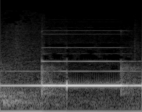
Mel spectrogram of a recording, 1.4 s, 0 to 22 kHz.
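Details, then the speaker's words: Simulated AED training demonstration with a CardioAid-1 defibrillator giving Slovak voice prompts after rhythm analysis: shock advised, do not touch the patient, press the flashing button. A steady high-pitched electronic tone with brief clicks as the shock is delivered. "počkáme kým prístroj vyhodnotí či sa ide podávať výboj alebo nie odporúča sa použiť výboj nedotýkajte sa pacienta stlačte blikajúce"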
